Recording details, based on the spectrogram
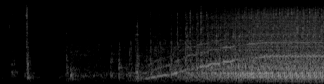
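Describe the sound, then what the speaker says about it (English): A sewing machine stitches fabric triangles using a 1/4 inch foot, its motor whirring up from a few soft clicks into a steady, fast, close hum with no talking. "we're just going to sew all of these onto the side of the smaller triangles to make those bigger triangles"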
